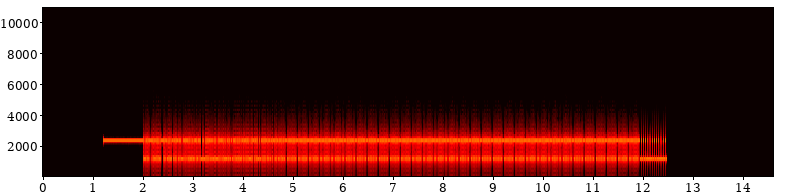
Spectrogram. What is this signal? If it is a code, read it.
Cassette data (Kansas City type), 300 baud, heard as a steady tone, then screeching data.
